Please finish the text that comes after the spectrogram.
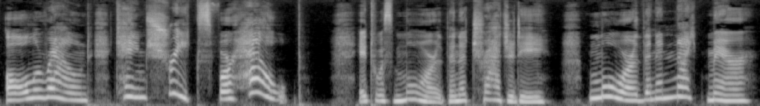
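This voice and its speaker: A woman reading a story aloud as dramatic scripted narration, solemn, deliberate and suspenseful. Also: a little high, sing-song, dry recording, studio quality. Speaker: podfic narrator.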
